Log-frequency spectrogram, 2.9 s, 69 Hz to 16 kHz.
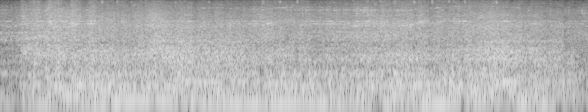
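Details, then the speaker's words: Newly built supercharged small-block V8, first start at raised idle with timing light and laptop connected: deep rumble, a little lumpy and flat rather than crisp; ignition timing is off. "timing is off and something is sounds like it's dripping."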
